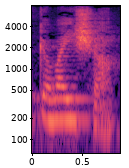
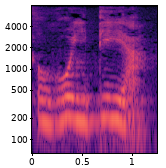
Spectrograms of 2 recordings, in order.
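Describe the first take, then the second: First: The word is said with an anglicized pronunciation. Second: The word is said with a non-anglicized pronunciation. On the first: The speaker calls it wrong. "the English pronunciation is the Goetia, but the pronunciation is actually wrong" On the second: The speaker calls it right. "It's Goitia"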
